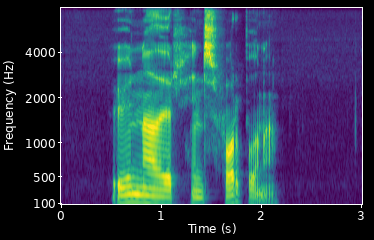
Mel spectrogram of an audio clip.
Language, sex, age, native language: Icelandic, male, 20-29, Icelandic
